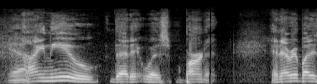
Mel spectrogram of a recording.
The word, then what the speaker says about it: Burnet: I say it right is it burnard Texas yes it's burn it don't ever say Burnet there are people around here will get after you about it I know and see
